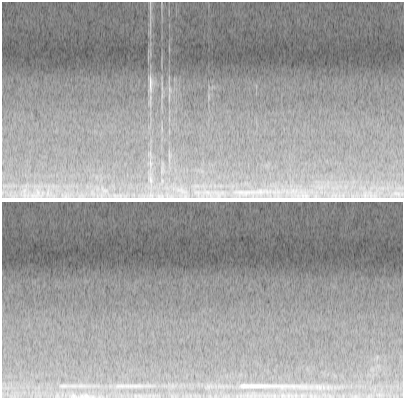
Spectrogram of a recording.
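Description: Background music, a slow melody of held notes. About a second in there is a short rattle of clicks, and midway a single dull thump, from hands working at the cork of a wine bottle.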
